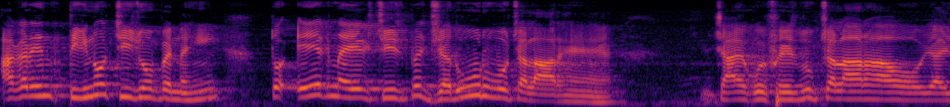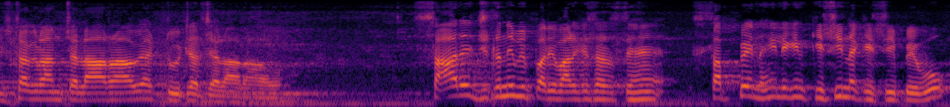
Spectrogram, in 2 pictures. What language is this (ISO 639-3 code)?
hin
